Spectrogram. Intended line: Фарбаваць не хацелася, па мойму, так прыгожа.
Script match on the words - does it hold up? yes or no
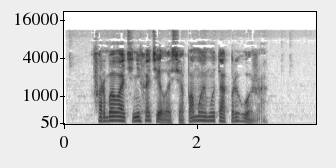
yes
